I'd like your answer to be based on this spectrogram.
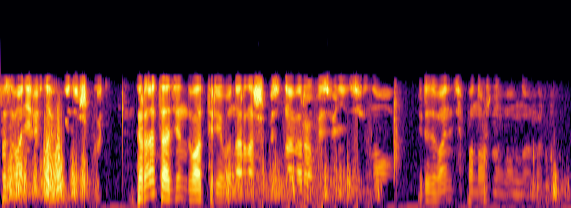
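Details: Adult male speaking Russian over the telephone; ordinary speech.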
